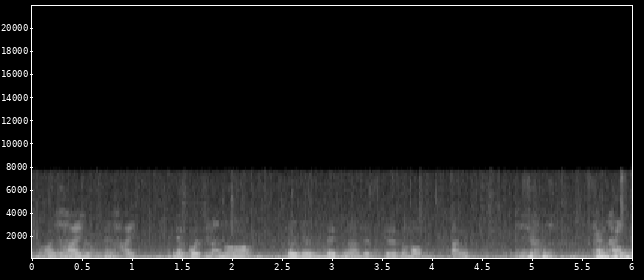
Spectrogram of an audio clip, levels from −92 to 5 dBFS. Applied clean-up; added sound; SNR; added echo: none; Thunder / Rain; 6 dB; reverberation time 0.3 s.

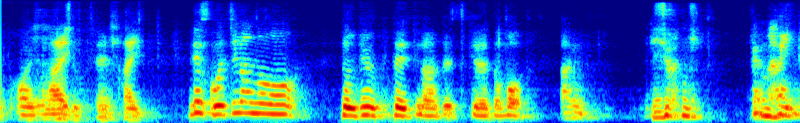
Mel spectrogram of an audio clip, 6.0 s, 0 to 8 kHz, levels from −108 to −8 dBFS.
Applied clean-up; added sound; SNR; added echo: neural mask model DeepFilterNet 3.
